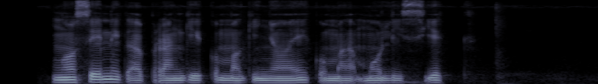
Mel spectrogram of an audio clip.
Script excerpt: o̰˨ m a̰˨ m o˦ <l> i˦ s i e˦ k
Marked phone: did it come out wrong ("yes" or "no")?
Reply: no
